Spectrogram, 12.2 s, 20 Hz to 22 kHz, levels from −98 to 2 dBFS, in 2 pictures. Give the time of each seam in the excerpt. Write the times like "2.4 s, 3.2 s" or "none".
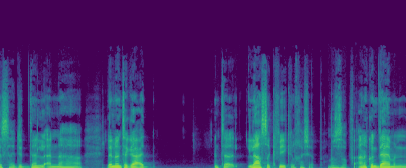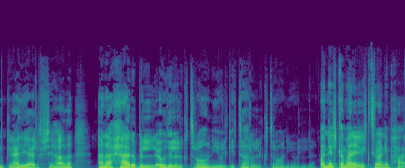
none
